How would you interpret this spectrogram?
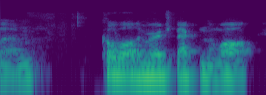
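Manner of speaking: normal talking voice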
